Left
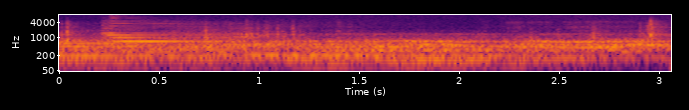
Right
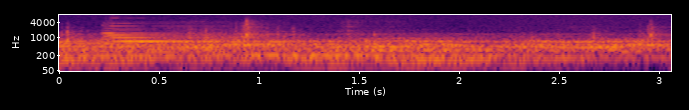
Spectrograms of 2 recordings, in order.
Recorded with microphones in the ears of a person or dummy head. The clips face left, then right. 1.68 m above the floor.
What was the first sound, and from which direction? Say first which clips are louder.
A piano: right 1 dB; 30° left (ahead or behind).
